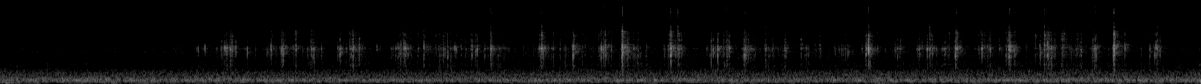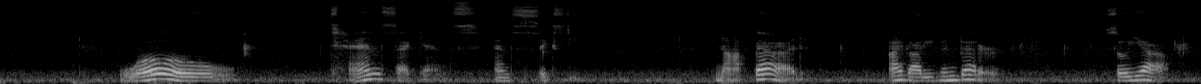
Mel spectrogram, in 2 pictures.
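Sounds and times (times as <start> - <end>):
faint steady hum: 0.0 - 24.0
puzzle cube plastic clicks: 2.0 - 11.7.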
